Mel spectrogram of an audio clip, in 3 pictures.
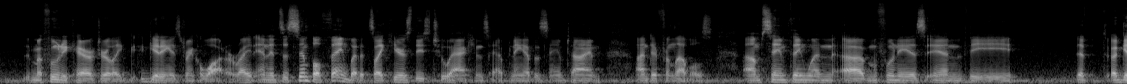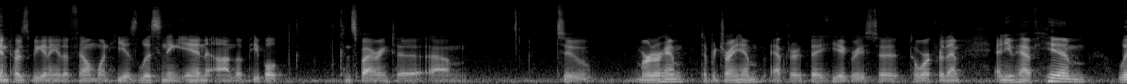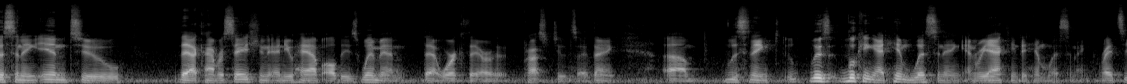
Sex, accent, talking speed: male, American, 190 wpm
